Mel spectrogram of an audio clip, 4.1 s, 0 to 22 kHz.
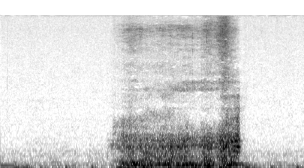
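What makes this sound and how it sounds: A small flat makeup brush sweeps over the top and side of a black foam microphone windscreen. After a quiet start, a soft, dense scratchy rush sets in at about 1.5 seconds, heavy in the low end with a faint bright hiss, then cuts off at about 3.2 seconds back to near silence.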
